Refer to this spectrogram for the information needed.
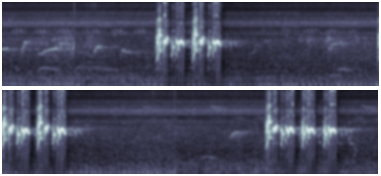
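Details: An actively singing sooty-headed bulbul, used to lure wild bulbuls, gives short bursts of three or four bright, bubbly notes, repeated every two to three seconds, with faint softer chirps between.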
